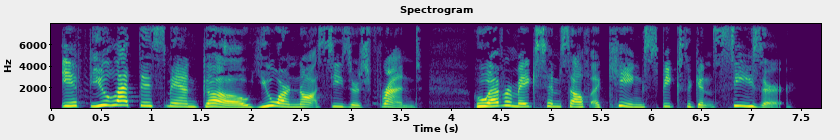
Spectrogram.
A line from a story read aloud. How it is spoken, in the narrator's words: the Jews cried out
